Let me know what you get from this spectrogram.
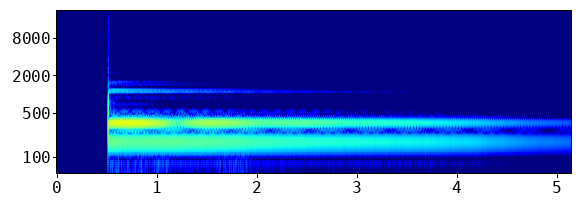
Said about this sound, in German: Wenn der Gong der Klangschale einmal erklingt, dürfen Sie mit der Übung beginnen.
